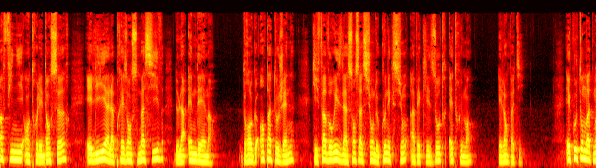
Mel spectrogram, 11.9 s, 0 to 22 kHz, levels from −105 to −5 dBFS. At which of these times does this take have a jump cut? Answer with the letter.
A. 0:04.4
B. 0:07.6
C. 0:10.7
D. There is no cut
D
